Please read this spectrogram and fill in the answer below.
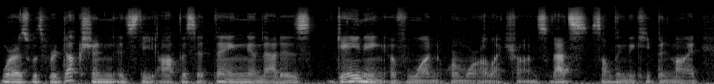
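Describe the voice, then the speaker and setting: A soft-spoken man with a fairly low pitch and ordinary pitch variation at a moderate pace. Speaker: student tutor. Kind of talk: tutorial.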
